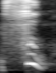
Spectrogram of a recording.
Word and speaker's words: 宿: So, the per- person, okay, su is the pronunciation.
